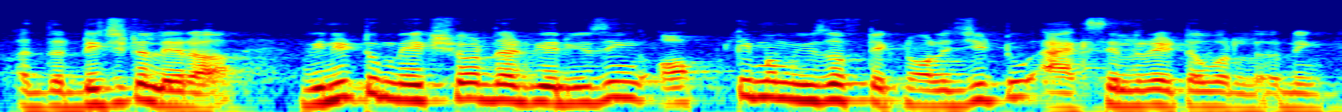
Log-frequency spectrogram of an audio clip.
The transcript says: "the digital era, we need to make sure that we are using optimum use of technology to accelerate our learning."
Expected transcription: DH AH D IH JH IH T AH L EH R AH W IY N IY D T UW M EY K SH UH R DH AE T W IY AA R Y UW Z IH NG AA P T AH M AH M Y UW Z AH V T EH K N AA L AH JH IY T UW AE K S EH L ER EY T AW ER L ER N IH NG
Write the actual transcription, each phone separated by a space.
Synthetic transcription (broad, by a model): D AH D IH JH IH T AH L EH R AH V IY N IY D T UW M EY K SH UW R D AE T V IY AA R Y UW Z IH NG AA P T AH M AH M Y UW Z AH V T EH K N AA L AH JH IY T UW AE K S EH L ER EY T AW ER L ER N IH NG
